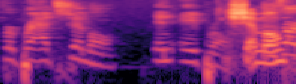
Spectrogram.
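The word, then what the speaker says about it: Schimel: Shimmel. That's how you pronounce it.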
